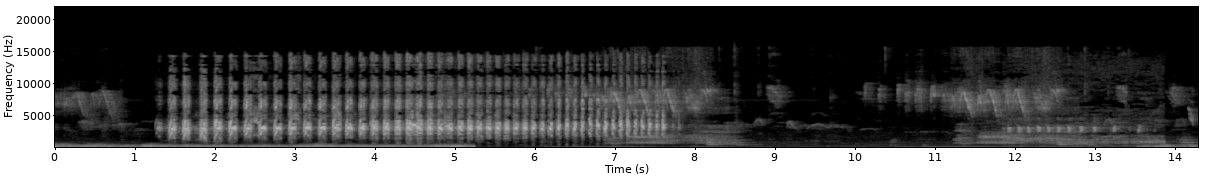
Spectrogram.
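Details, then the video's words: Rufous hornero giving a long, loud, fast series of shrill, evenly repeated notes for about six seconds, which then trails away, followed by softer chirping notes later on. "João de Barro Cantando"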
